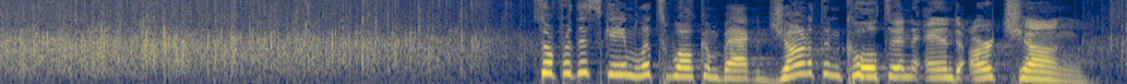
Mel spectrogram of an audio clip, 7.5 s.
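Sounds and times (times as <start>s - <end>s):
crowd applause: 0.0s - 3.6s, 7.3s - 7.5s
speech: 3.6s - 7.4s.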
